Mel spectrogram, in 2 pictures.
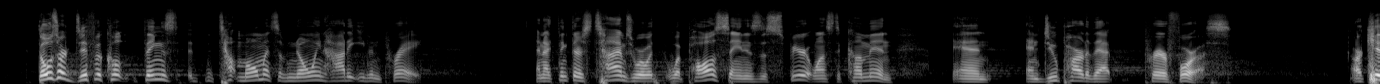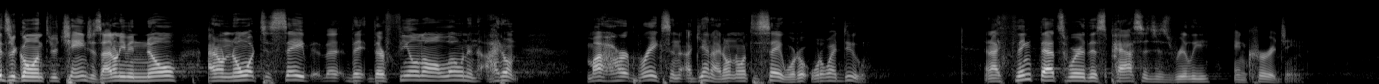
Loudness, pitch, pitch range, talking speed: -24 LUFS, 175 Hz, 145-200 Hz, 195 wpm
